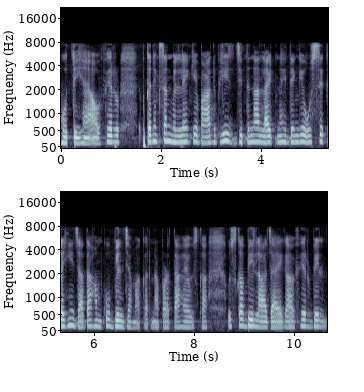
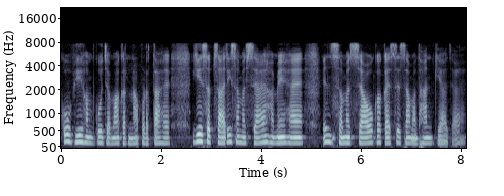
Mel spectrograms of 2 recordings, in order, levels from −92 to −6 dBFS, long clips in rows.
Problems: constant background noise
